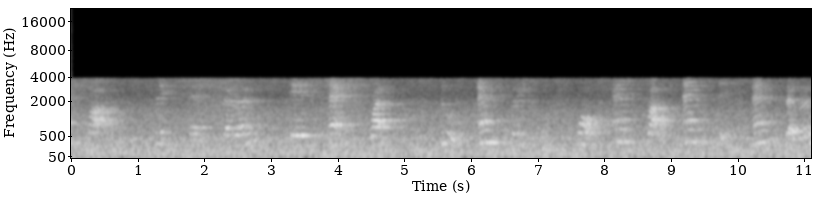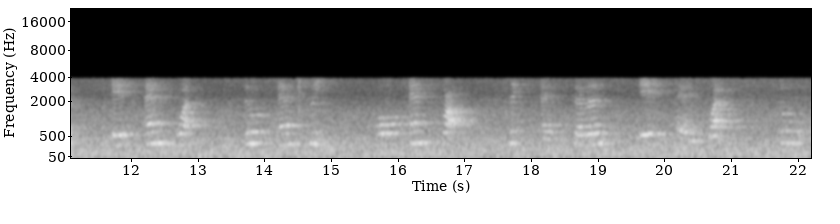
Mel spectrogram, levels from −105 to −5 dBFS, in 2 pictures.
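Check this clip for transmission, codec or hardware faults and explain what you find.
No transmission, codec or hardware faults are audible.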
